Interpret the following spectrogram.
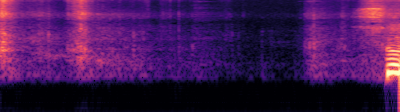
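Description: Two brief rustles of paper packaging being handled, the second about half a second after the first.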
